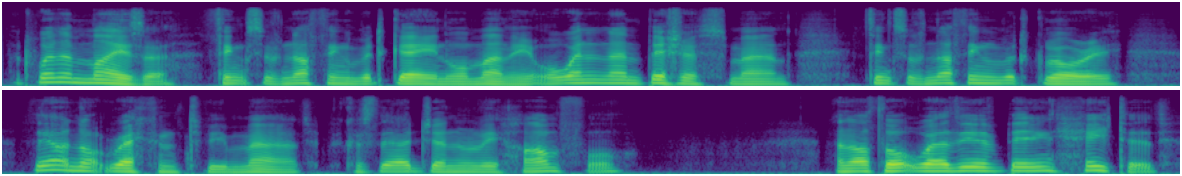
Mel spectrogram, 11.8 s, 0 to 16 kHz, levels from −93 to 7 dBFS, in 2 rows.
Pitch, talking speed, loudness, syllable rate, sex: 135 Hz, 205 wpm, -18 LUFS, 6.2 syllables/s, male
